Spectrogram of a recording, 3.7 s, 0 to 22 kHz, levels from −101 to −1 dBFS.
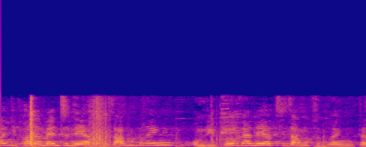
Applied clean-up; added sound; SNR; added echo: none; Chink, clink; 7 dB; reverberation time 3.0 s.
